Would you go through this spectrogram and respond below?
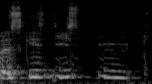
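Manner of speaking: high, soft, slow tearful voice. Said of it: "pourquoi tu pleures?".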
